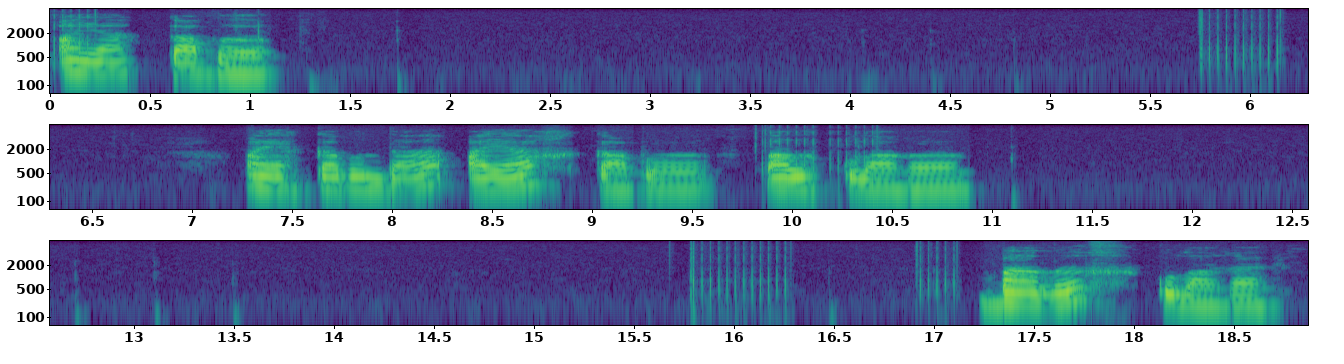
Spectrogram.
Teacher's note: Mürəkkəb sözün qovşağında isə qoşa q'lar x, q şəklində tələffüz olunur.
